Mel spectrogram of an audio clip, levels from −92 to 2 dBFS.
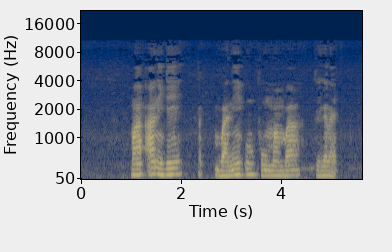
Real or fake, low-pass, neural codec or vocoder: fake; 10.8 kHz; vocoder, 48 kHz, 128 mel bands, Vocos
